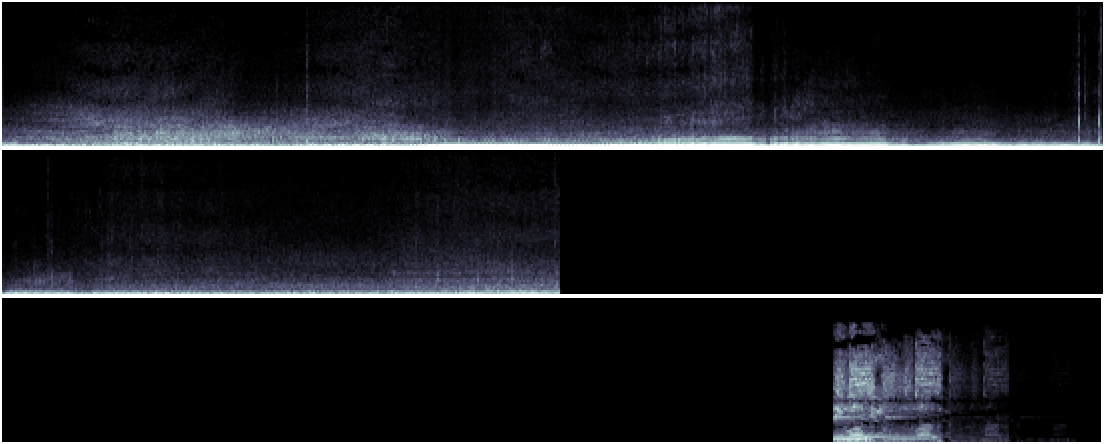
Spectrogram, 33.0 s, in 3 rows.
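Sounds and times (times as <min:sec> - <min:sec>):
vehicle engine accelerating through gears: 0:04.2 - 0:13.2, 0:13.9 - 0:16.6.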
